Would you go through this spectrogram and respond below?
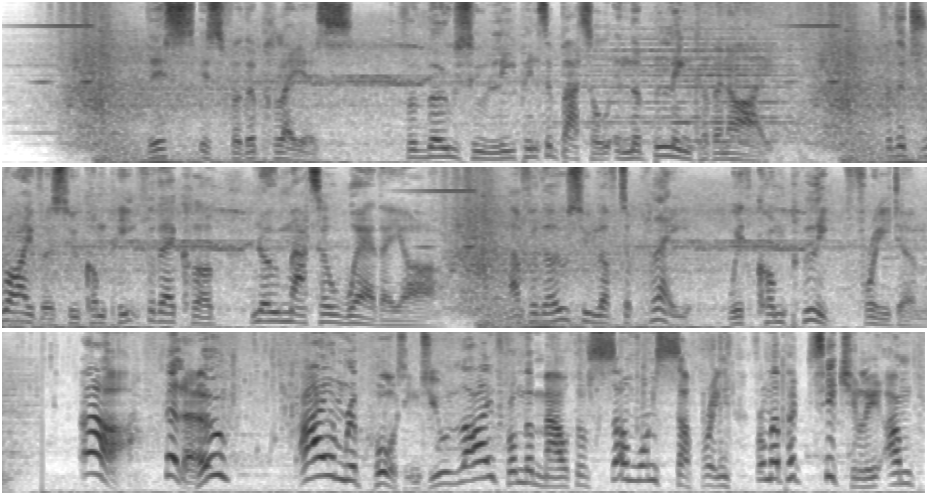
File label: Commercial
